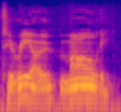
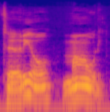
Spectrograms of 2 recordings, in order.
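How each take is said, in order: First: It is said with Māori vowel sounds. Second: It is said with English-style vowel sounds. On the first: The speaker calls it right. "instead of" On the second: The speaker calls it wrong. "So you're going"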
